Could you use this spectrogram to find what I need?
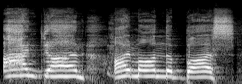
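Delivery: high, drawn-out mock hysterical cry; retold hysterics. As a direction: imitate a worn-out runner phoning in hysterical. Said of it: "She calls me hysterical".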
